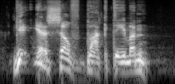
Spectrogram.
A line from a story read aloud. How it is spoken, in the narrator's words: he growled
